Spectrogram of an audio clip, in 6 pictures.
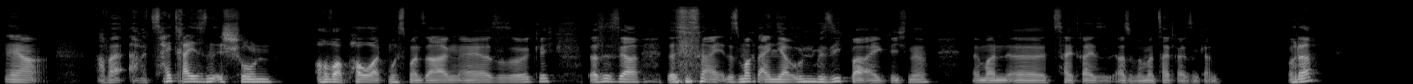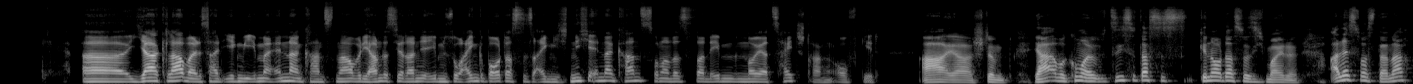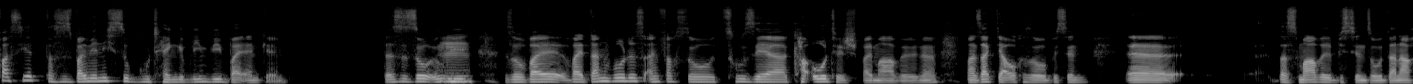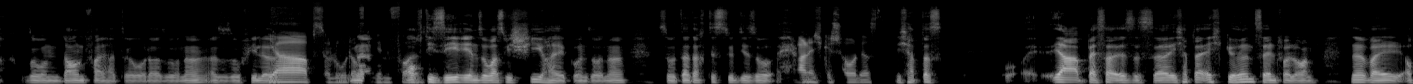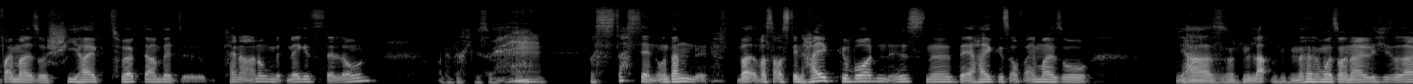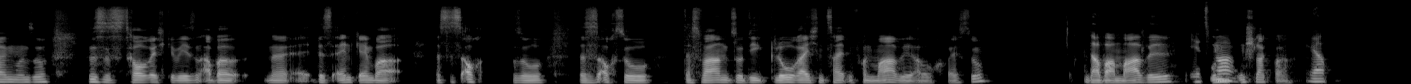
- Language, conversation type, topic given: German, podcast, Welche Filmszene kannst du nie vergessen, und warum?
- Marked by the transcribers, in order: in English: "overpowered"; laughing while speaking: "das"; unintelligible speech; "eben" said as "jeben"; other noise; in English: "Downfall"; in English: "twerkt"; laughing while speaking: "ne? Muss man"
